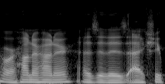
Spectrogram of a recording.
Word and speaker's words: Hunter x Hunter: Hunter x Hunter, or Hunter x Hunter as it is actually pronounced, finally finished it.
